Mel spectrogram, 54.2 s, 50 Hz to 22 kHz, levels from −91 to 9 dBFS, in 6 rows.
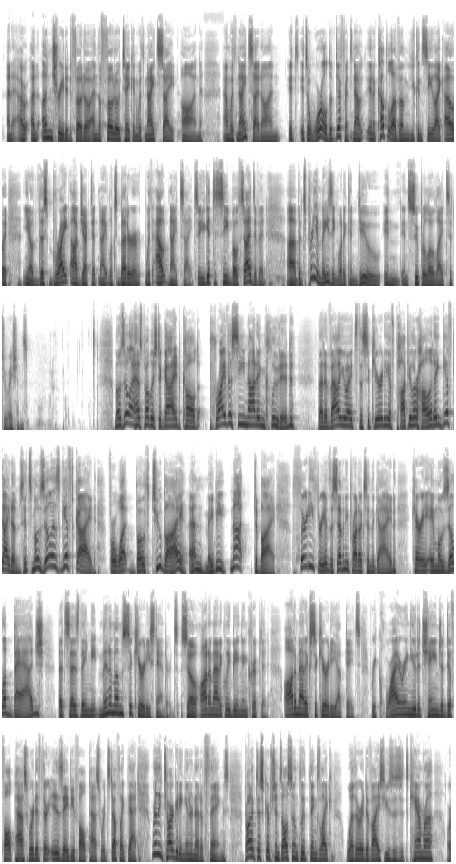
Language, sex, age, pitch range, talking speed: English, male, 40-59, 125-170 Hz, 180 wpm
